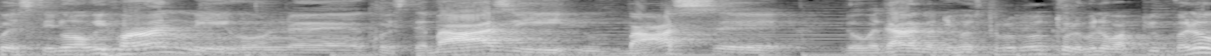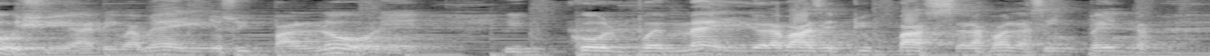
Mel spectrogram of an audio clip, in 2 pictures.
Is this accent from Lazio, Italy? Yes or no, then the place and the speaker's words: no; Montevarchi, Tuscany, Italy; io sono di Montevarchi e mi ricordo che da ragazzo giocavo in Piazza della Repubblica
